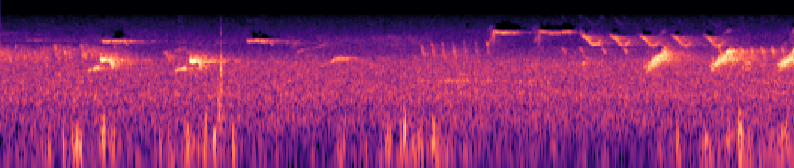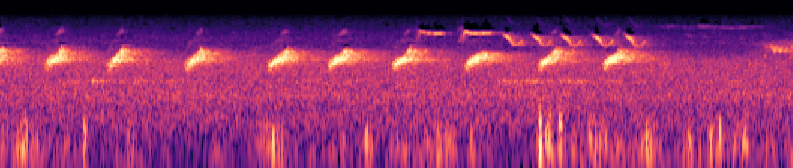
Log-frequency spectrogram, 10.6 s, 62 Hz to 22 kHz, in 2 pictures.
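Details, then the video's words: High, thin song of a Eurasian treecreeper, Ross-Shire, Scotland, 22 April 2016: rapid series of sibilant notes sliding downward into a short flourish, repeated twice, with steady wind noise beneath. "Treecreeper 2016 April 22 Ross-Shire"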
